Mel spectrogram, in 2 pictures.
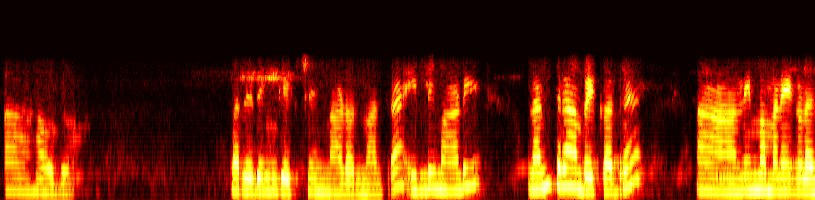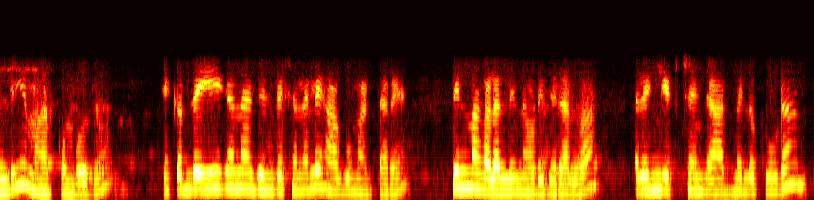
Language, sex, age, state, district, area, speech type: Kannada, female, 18-30, Karnataka, Chamarajanagar, rural, conversation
